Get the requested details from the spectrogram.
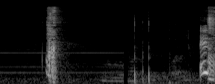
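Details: Two brief, sharp sneezes from a baby, separated by quiet with faint clicks; an ordinary sneeze reflex.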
